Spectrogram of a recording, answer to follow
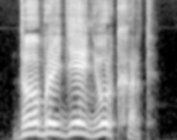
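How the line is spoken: Loud. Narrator (Russian): громко сказал Шарп

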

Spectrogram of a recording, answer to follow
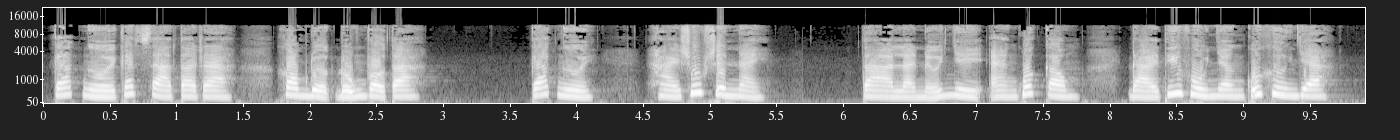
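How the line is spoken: Terrified shrill scream. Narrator (Vietnamese): Hầu Uyển Vân hoảng sợ thét chói tai

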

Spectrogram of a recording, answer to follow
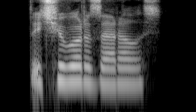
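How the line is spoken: Forced calm question. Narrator (Russian): Спрашиваю я, стараясь говорить спокойно

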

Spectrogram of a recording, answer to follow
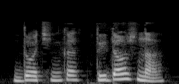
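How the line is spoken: Stern reply. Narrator (Russian): ответил он так строго

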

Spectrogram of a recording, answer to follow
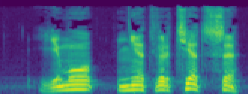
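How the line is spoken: Hoarse, gasping. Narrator (Russian): хрипел он, дико хватая ртом воздух

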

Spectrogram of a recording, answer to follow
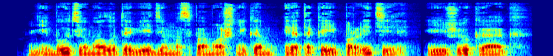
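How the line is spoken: Calmer hunter. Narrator (Russian): Согласился охотник уже чуть более спокойно, отметил

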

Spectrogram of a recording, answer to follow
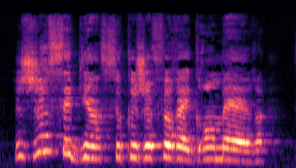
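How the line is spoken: Joyful exclamation. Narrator (French): s'écria-t-elle joyeusement

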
